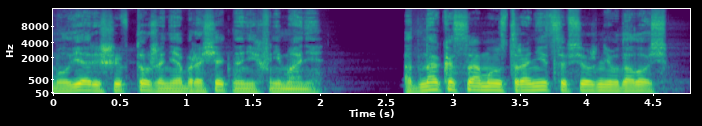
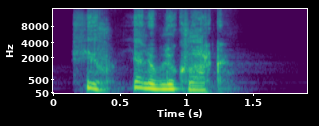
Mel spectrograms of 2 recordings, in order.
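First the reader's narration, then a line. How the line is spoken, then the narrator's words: Soft-spoken. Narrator (Russian): Кэрол негромко произнесла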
